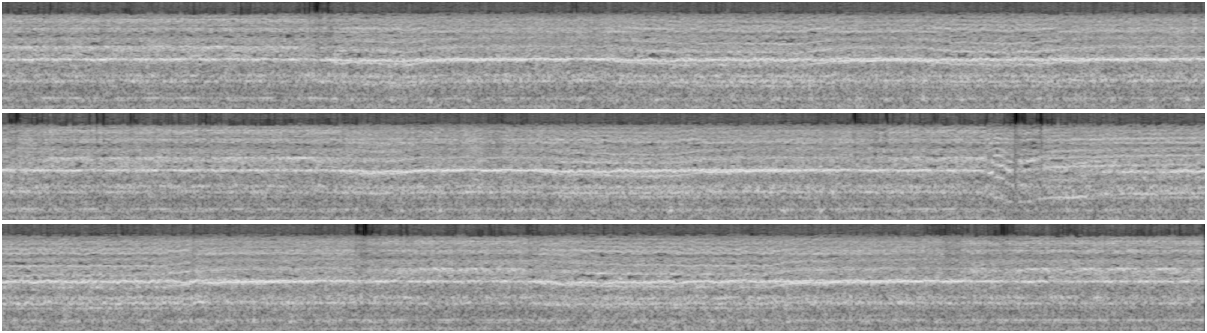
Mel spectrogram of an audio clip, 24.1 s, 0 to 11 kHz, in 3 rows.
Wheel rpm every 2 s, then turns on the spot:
230, 230, 220, 230, 230, 230, 230, 210, 220, 230, 220, 230.
none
